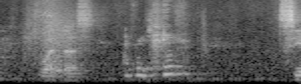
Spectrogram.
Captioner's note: chuckles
